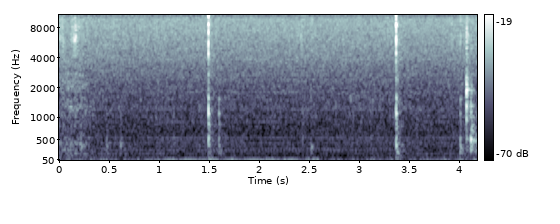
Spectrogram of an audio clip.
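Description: Faint handling sounds of fingers and a wooden sculpting tool working the soft clay head of a puppet: quiet room tone broken by a few faint, sharp clicks.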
